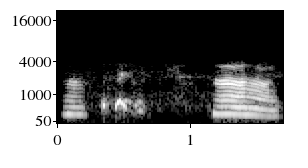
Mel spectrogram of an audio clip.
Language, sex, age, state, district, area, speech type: Marathi, female, 30-45, Maharashtra, Amravati, urban, conversation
